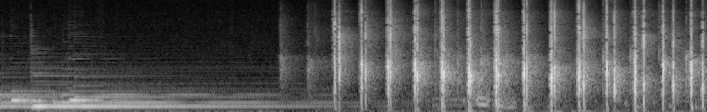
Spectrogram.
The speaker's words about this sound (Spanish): Son pocos, pero buenos los aplausos. Somos muy buenos aplaudidores.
